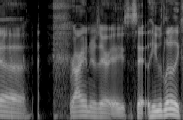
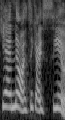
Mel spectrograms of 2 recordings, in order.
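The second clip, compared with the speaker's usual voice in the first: much higher falsely agreeable tone; fake agreeable voice. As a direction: play along too sweetly. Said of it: "I'm like".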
